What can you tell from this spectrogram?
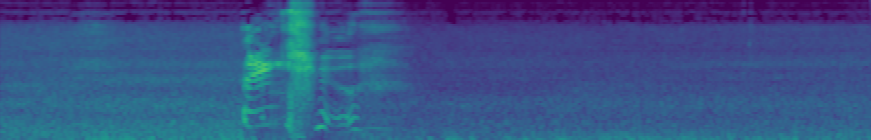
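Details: A woman sneezes at the beach, with waves crashing in the background.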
